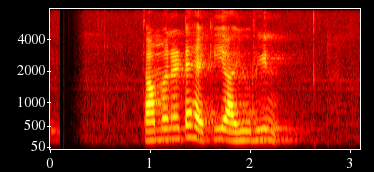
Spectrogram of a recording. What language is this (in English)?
Sinhala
